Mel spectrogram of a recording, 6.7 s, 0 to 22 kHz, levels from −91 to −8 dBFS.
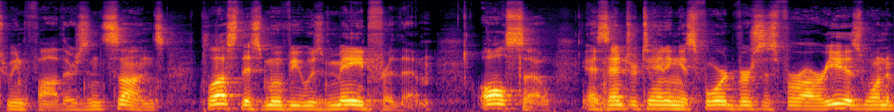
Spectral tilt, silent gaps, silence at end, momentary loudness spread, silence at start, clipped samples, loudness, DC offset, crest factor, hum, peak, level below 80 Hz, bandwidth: -4 dB/octave; none; 0 s; 12 LU; 0 s; under 0.1%; -18 LUFS; under 0.1%; 18 dB; none; 0 dBFS; -60 dBFS; over 20 kHz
